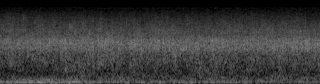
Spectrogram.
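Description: Heavy, steady rain pours down during a thunderstorm as the rain picks up again, a dense hiss of drops drumming on surfaces that holds at a constant level throughout, with no voices.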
